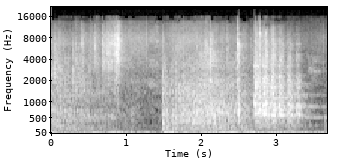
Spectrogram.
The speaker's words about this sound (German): Achtung, die Tür nochmal.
